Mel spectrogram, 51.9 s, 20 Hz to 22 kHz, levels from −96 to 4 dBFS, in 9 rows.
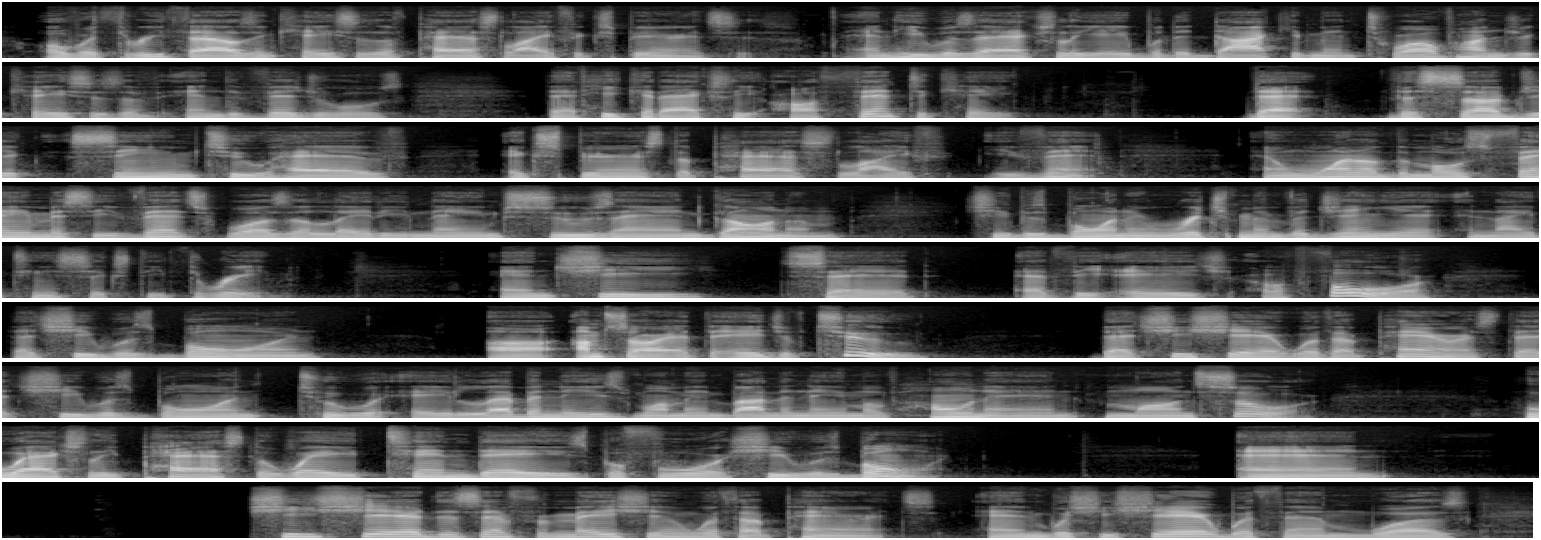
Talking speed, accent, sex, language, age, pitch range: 140 wpm, American, male, English, 50-69, 110-130 Hz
